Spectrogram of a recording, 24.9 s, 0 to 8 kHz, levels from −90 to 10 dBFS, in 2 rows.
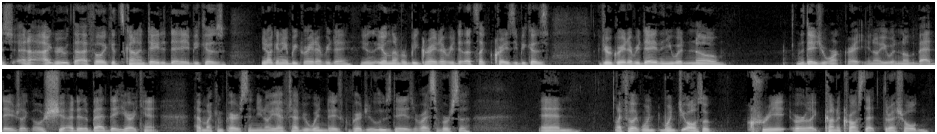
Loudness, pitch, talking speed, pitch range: -25 LUFS, 115 Hz, 245 wpm, 110-125 Hz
